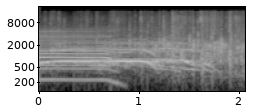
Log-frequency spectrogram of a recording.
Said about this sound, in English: You guys know when to clap. It's awesome.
